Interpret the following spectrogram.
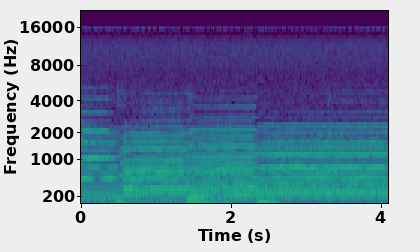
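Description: Jazz big band brass section, trumpets and trombones, playing slow, sustained chords with bass notes underneath. The chord changes about once a second.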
